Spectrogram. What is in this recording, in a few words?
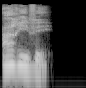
"arriver", french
